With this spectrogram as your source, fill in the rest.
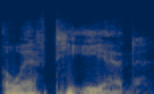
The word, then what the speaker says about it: often: Do you say the word OFTEN? Often. There we go. It's like coffin. Yep. the T is silent.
